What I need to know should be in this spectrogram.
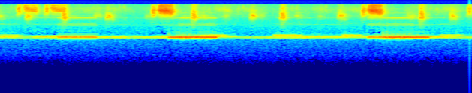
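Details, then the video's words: Crickets chirping in grass on a warm summer night in Bulgaria, captured with a surround microphone: a steady high trill runs throughout, swelling louder in bursts around the third and fifth seconds, with fainter, higher insect buzzes layered above. "Cricket Sounds - Crickets Chirping at Night"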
